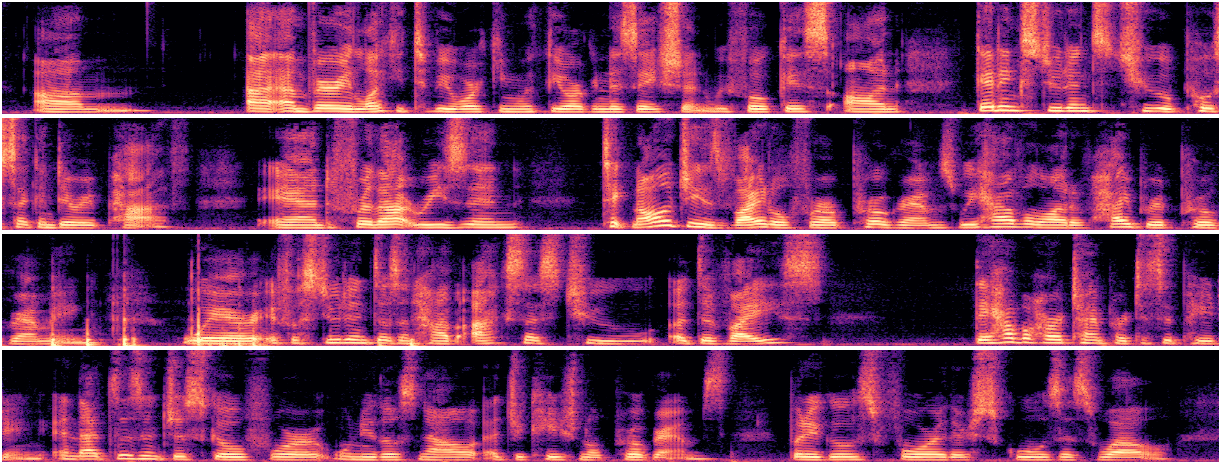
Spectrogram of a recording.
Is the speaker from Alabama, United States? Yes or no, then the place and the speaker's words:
no; Sarasota, Florida, United States; I grew up in Sarasota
